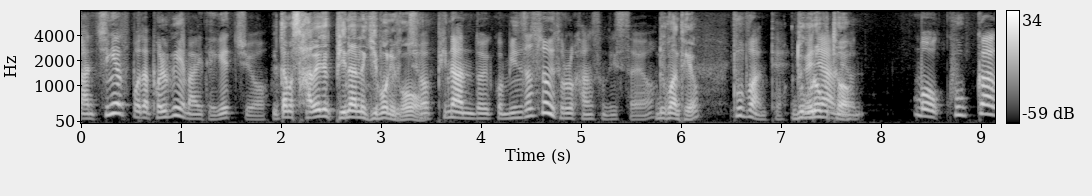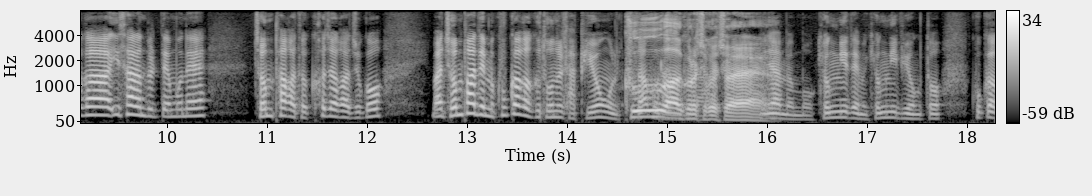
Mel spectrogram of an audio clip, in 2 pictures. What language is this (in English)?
Korean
